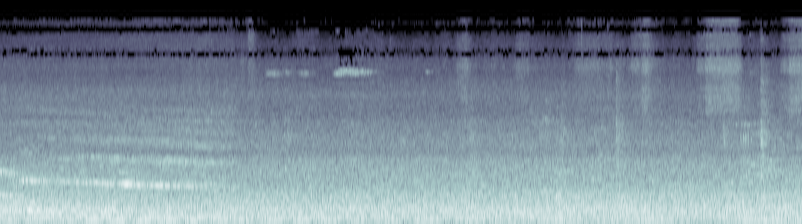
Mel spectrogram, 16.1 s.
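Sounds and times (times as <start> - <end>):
train low rumble: 0.0 - 16.0
faint high brake squeal: 5.3 - 7.6.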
